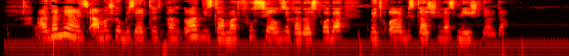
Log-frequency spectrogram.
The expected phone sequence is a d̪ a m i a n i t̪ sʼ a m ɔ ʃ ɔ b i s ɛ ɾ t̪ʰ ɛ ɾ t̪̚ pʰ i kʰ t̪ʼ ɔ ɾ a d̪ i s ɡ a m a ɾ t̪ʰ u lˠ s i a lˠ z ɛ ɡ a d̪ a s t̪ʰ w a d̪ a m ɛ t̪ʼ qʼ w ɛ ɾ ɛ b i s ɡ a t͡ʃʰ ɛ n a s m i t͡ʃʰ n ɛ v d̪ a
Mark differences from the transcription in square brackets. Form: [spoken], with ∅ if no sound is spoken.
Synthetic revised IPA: a d̪ a m i a n i t̪ sʼ a m ɔ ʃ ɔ b i s ɛ ɾ t̪ʰ ɛ ɾ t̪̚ pʰ [a] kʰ t̪ʼ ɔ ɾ a d̪ i s ɡ a m a ɾ t̪ʰ u lˠ s i a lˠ z ɛ ɡ a d̪ a s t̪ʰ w a d̪ a m ɛ t̪ʼ qʼ w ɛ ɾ ɛ b i s ɡ a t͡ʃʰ ɛ n a s m [iː] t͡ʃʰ n ɛ v d̪ a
